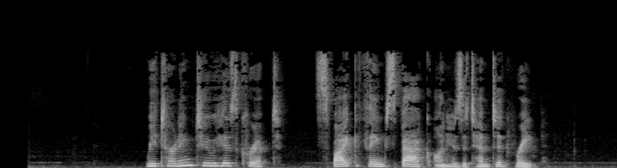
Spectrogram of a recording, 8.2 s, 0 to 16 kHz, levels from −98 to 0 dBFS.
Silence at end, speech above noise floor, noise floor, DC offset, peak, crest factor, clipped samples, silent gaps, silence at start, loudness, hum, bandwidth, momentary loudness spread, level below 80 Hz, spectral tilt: 1.1 s; 41 dB; -66 dBFS; under 0.1%; -6 dBFS; 20 dB; under 0.1%; none; 1.95 s; -25 LUFS; none; 11.5 kHz; 11 LU; -60 dBFS; -5 dB/octave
